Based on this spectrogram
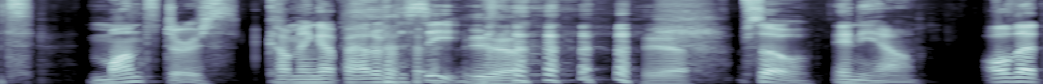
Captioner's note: laughing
